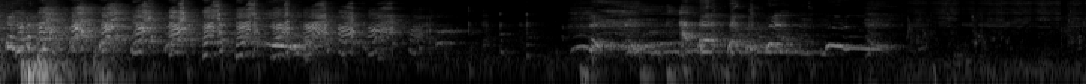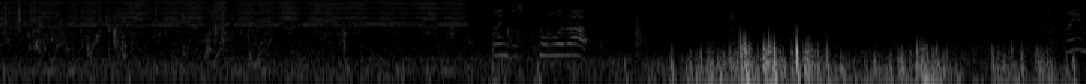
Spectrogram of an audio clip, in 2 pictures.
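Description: A child laughing hard in rapid pulses for the first few seconds, with more child vocalising a little later. Then a faint steady hiss, and low rumbling gusts near the end.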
